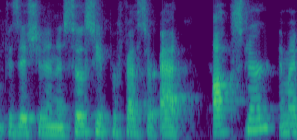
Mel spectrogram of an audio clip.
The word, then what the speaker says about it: Ochsner: Following a 20-year career as a gifted teaching physician and associate professor at Ochsner, am I pronouncing that right? Ochsner. Yes. Ochsner, thank you.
